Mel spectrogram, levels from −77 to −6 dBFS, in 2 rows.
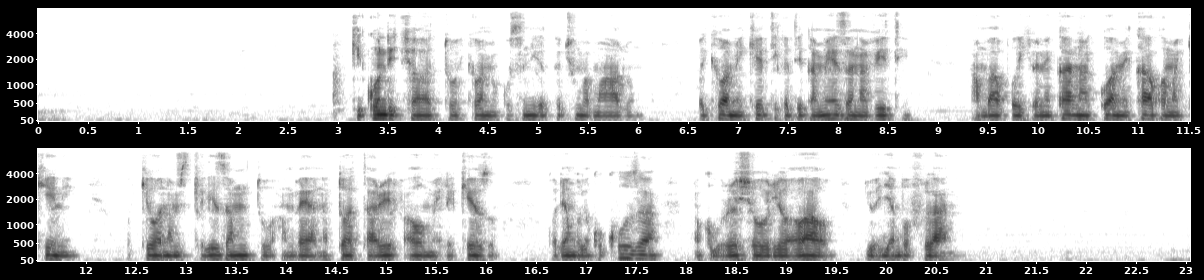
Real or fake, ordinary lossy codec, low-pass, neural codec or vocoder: real; AAC, 32 kbps; 7.2 kHz; none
